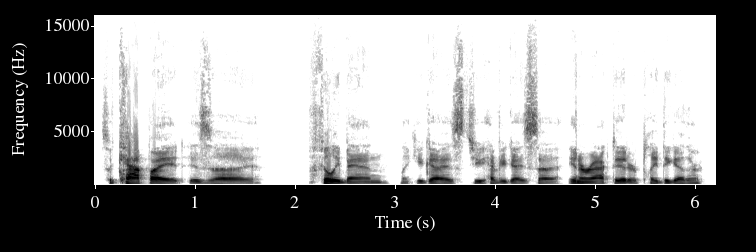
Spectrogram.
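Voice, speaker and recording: A man's voice: fairly low pitch, steady tone, normal speed. A man hosting a podcast, asking casual interview questions in a hesitant, roundabout way.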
